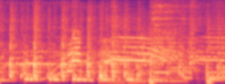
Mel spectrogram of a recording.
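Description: Live band music with a fast drum beat. Electronic percussion pads are struck with sticks, over melodic lines that slide down in pitch.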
